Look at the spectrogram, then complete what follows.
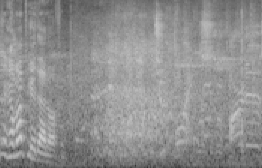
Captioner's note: audience laughter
